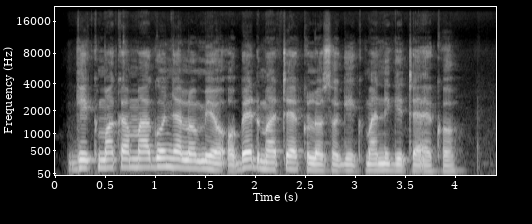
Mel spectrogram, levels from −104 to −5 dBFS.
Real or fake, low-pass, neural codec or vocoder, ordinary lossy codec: fake; 19.8 kHz; vocoder, 44.1 kHz, 128 mel bands, Pupu-Vocoder; none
